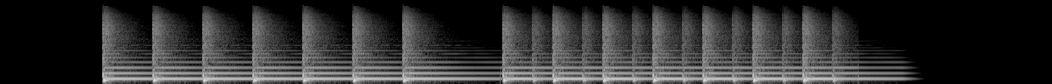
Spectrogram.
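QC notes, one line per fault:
5.00–8.58 s, doubled audio track: a second, slower capture path or an out-of-step edit has likely laid a duplicate of the signal under the original. The copy trails by roughly 0.3 s and sits about 10 dB down, full-band and dry, with no decay or room colour. That produces a distinct, flat slapback repeat rather than reverb, and it switches on abruptly at 5.00 s and cuts off just as abruptly at 8.58 s.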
